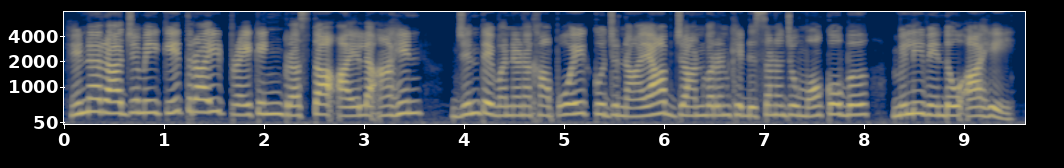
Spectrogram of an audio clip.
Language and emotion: Sindhi, neutral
